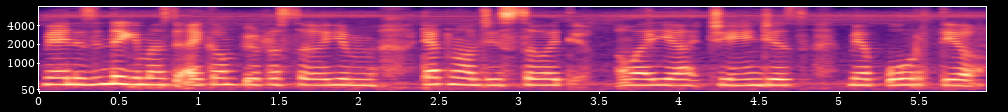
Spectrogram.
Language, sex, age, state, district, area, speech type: Kashmiri, female, 18-30, Jammu and Kashmir, Baramulla, rural, spontaneous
